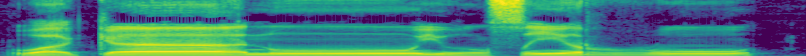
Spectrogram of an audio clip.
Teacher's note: Sehingganya nu kita baca panjang. Mad tabi'i panjangnya 2 harokat.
